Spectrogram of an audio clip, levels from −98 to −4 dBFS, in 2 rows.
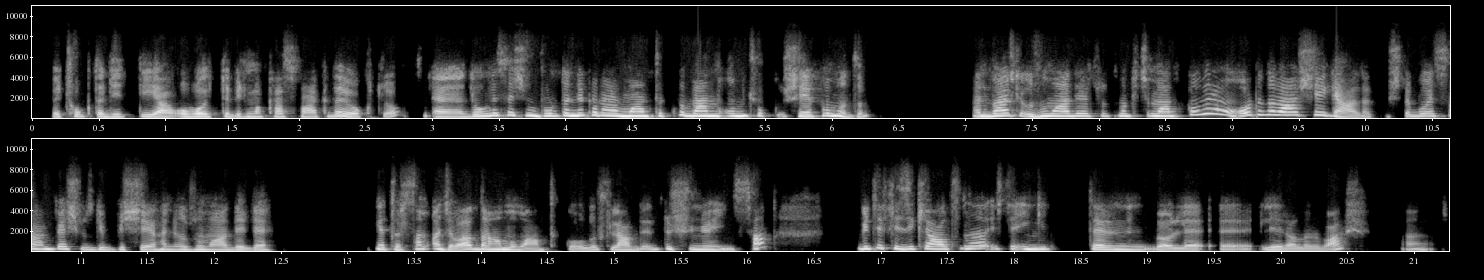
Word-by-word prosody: ve 185 - 0
çok 200 +3 -4
da 185 - +1
ciddi 170 +3 -5
ya, 170 -4 +3
o 185 - +2
boyutta 180 0 +1
bir 175 -1 -5
makas 175 +1 -4
farkı 160 +3 -4
da 220 - +3
yoktu. 180 -7 0 0.3
Eee, 165 -2 0
dolayısıyla 275 +7 +2
şimdi 275 -3 +3
burda 255 +3 +2
ne 270 +1 +6
kadar 285 -3 +2
mantıklı 235 +4 +5
ben 245 -1 +8
onu 235 +1 +5
çok 265 0 -5
şey 215 -1 +1
yapamadım. 225 -2 +1 0.7
Hani, 215 -1 +3
belki 260 0 +2
uzun 220 +3 +5
vadeli 240 0 +4
tutmak 240 0 -2
için 245 0 -2
mantıklı 230 +7 +1
oluyor 450 +1 +3
ama 245 - 0
orda 330 +8 0
da 370 - 0
ben 330 -1 +2
şeye 325 0 -4
geldim 160 - -2
işte 210 +4 -7
bu 230 - +2
hani 230 - -1
S&P 225 -1 -1
500 235 -6 -2
gibi 185 -2 -5
bir 185 - -5
şeye, 180 0 -4
hani, 180 -1 -4
uzun 180 +1 -3
vadeli 160 -3 -4 0.8
yatırsam 225 +1 -3
acaba 215 -2 +1
daha 195 -2 +2
mı 190 -3 +2
mantıklı 150 +1 -7
olur 180 +5 -6
filan 170 -4 -3
diye 205 -4 -7
düşünüyor 195 -4 -3
insan. 225 - -4 0.7
Bir 255 +1 +2
de 310 - -3
fiziki 255 -2 0
altınla, 260 +5 -1
işte, 245 0 -7
İngiltere'nin 215 -5 -1
böyle, 150 -1 -2
eee, 70 -1 -8
liraları 140 -5 -4
var, 265 - -6 0.3
ııı, 195 -5 -11
220 Hz, 200 wpm, -23 LUFS, 180-245 Hz, 0.8 s, ben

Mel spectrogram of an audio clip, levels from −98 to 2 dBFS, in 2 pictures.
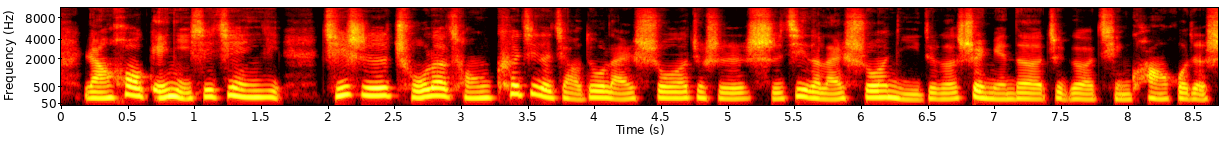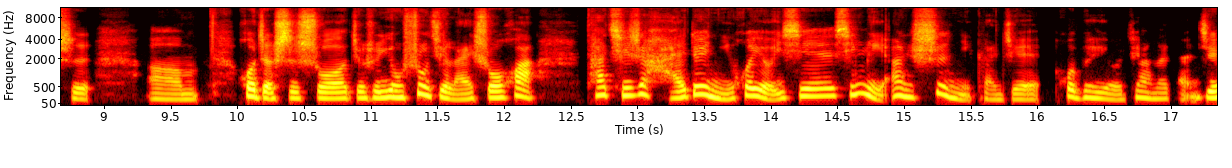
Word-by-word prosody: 然 165 0 0
后 230 +4 +3
给 190 -3 0
你 205 -6 +4
一 - - -5
些 200 +5 -1
建 195 -2 0
议。 180 -3 -5 0.3
其 230 +3 +2
实 235 -3 +5
除 190 -4 +1
了 225 0 +4
从 175 -3 -4
科 275 +11 0
技 270 +1 -4
的 205 -6 +1
角 165 -5 -7
度 175 +6 -1
来 150 -3 -4
说 165 +1 -2
就 170 0 -7
是 155 -1 -5
实 155 -1 +1
际 200 +5 0
地 165 - -1
来 145 0 -4
说， 180 +2 0
你 145 -8 -3
这 155 +5 -7
个 150 +1 -5
睡 180 +2 +3
眠 145 -2 -5
的 150 -1 -3
这 160 - -5
个 145 -1 -5
情 140 0 -6
况， 145 +1 -4
或 155 +1 -4
者 145 -3 -5
是 150 0 -2 0.4
呃， 140 -2 -5 0.4
或 215 -6 +7
者 175 -5 +4
是 165 +2 +6
说 160 -1 +3
就 170 +1 -3
是 170 0 0
用 185 0 +4
数 250 - +2
据 195 -4 +1
来 140 -2 -3
说 175 +1 +3
话， - - +3 0.4
它 240 - 0
其 235 -1 +2
实 275 - +3
还 175 -8 -2
对 265 +3 +4
你 155 -7 0
会 225 +8 +4
有 - - +3
一 135 - -3
些 215 +5 +2
心 255 +5 +1
理 235 - +2
暗 225 -3 -1
示， 260 - +1
你 155 -10 -4
感 140 -6 -13
觉 135 +1 -6
会 205 - -2
不 175 - -6
会 175 -2 -1
有 140 -4 -6
这 180 - -8
样 170 - -3
的 150 - -8
感 200 +4 -12
觉？ 175 -1 +3
170 Hz, 275 characters per minute, -22 LUFS, 150-200 Hz, 0.4 s, 或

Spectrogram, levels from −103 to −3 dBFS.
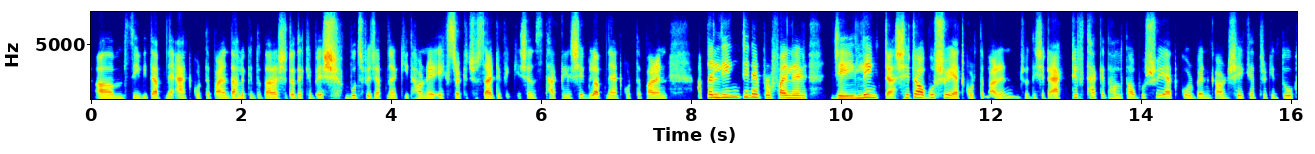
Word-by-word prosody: আম 185 0 +2 0.2
CV 205 -3 -10
তে - - -1
আপনি 195 -1 -13
add 180 +1 +2
করতে 190 +1 -11
পারেন। 175 - +1
তাহলে 195 +1 0
কিন্তু 195 -1 -17
তারা 175 0 +3
সেটা 170 - -2
দেখে 180 - -12
বেশ - - +5 0.3
বুঝবে 220 -2 -4
যে - - -4
আপনার 180 -1 -7
কি - - -15
ধরনের 190 -1 -1
এক্সট্রা 195 -1 -3
কিছু - - -6
certifications 185 +2 -2
থাকলে 190 0 -5
সেগুলো 240 -4 -4
আপনি 200 - -17
অ্যাড 180 - -3
করতে 190 0 -14
পারেন। 175 -1 +3 0.5
আপনার 260 -1 +5
Linkedin 285 +1 +2
এর 270 - +1
প্রোফাইলের 220 -1 +4 0.5
যেই 195 -1 +5 0.2
লিঙ্ক 260 -1 +6
টা, - - +6
সেটা 270 +1 +2
অবশ্যই 250 +2 +1
অ্যাড 175 - +2
করতে 195 - -8
পারেন। 210 - 0 0.2
যদি 185 +3 -16
সেটা - - -3
অ্যাক্টিভ 270 - 0 0.2
থাকে 235 -2 -3
তাহলে 210 -1 -8
তো - - -5
অবশ্যই 280 +9 -3
অ্যাড - - 0
করবেন। 195 0 -5
কারণ 190 +1 -4
সেক্ষেত্রে 210 0 -8
কিন্তু 205 0 -10
195 Hz, 190 wpm, -26 LUFS, 185-225 Hz, 0.5 s, লিঙ্ক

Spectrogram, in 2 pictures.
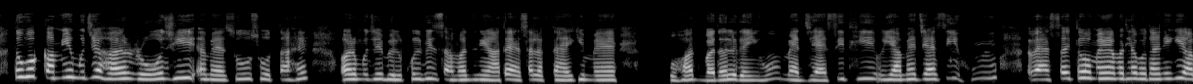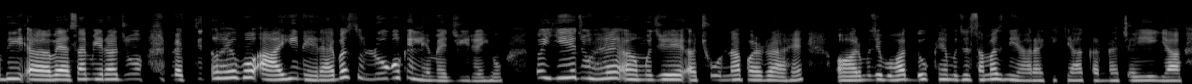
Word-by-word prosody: तो 340 - +6
वो 370 - +10
कमी 300 +3 +4
मुझे 330 +3 +2
हर 255 +2 +6
रोज़ 250 +2 +1
ही 305 +1 +4
अ, 240 - -2
महसूस 230 +3 -2
होता 220 -3 -3
है 270 - -1 0.4
और 235 +2 +6
मुझे 245 +1 -2
बिल्कुल 220 +3 -2
भी 260 0 -2
समझ 210 -2 0
नहीं 220 -1 0
आता, 195 +4 +1
ऐसा 215 0 0
लगता 210 0 -2
है 200 0 +1
कि 225 +3 -2
मैं 205 -1 0 0.6
बहुत 200 +3 0
बदल 200 +4 +3
गई 200 -2 -2
हूँ। 225 +8 -9
मैं 210 -2 +2
जैसी 195 +5 -1
थी 255 +4 -6 0.2
या 220 -1 +5
मैं 235 +2 0
जैसी 240 +4 0
हूँ 280 - -14 0.4
वैसे 225 +5 +3
तो 300 0 +6
मैं 270 0 +4
मतलब 265 0 +1
होता 250 0 +2
है 245 - +3
ना 260 - -3
कि 290 +2 -1
अभी 255 +1 +2
अ, 230 - +3 0.2
वैसा 220 +2 +4
मेरा 240 0 +1
जो 240 +1 -12 0.3
व्यक्तित्व 245 +5 -4
है, 295 +2 +2
वो 315 +1 +3
आ 225 -7 +5
ही 250 +5 +1
नहीं 210 -2 -3
रहा 200 0 0
है 210 - +1
बस 325 0 +2
लोगों 270 +2 -1
के 300 - -4
लिए 210 -7 -4
मैं 175 -2 -6
जी 175 +1 -14
रही 165 +1 -7
हूँ। 170 -1 -10 0.3
तो 315 - -5
ये 300 +2 0
जो 280 -2 -7
है 270 +3 0
अ, 230 0 +2
मुझे 220 +1 +1
अ, 210 - -1
छोड़ना 205 +3 -4
पड़ 205 -1 -1
रहा 195 -2 -1
है 210 - -4 0.4
और 190 +1 +2
मुझे 205 +3 -4
बहुत 220 +2 +2
दुख 225 +1 -3
है। 230 - -1
मुझे 220 0 -5
समझ 225 +4 -1
नहीं 215 -3 -4
आ 180 - -6
रहा 180 - -3
है 180 - -7
कि 190 - -17
क्या 185 -1 -5
करना 175 -1 -8
चाहिए 180 +1 -7
या 175 0 +2
225 Hz, 225 wpm, -22 LUFS, 205-255 Hz, 0.6 s, वो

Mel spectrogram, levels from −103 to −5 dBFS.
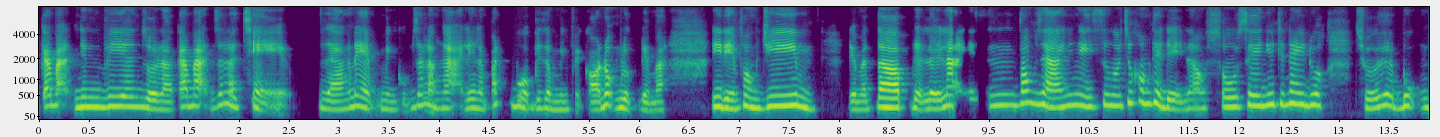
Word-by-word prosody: các 240 - +3
bạn - - +1
nhân 220 0 +2
viên 230 0 0
rồi 185 -4 +3
là 170 -1 -3
các 235 - +1
bạn 235 -5 +2
rất 270 - -4
là 290 -7 -1
trẻ, 280 +3 -3 0.3
dáng 190 0 -2
đẹp, 215 -5 -1
mình 175 -2 -9
cũng 175 - -17
rất 260 - -3
là 220 - -1
ngại 195 -1 -2
lên 200 - -2
là 190 - -4
bắt 295 +10 -6
buộc 215 -5 -2
bây 195 - -7
giờ 190 - -1
mình 170 -1 -8
phải - - -15
có 165 - +1
động 270 -6 +1
lực 195 -3 -2
để 170 -2 -4
mà 160 +2 -4 0.5
đi 230 0 +4
đến 195 -3 +2
phòng 220 -5 +2
gym 245 -3 +4 0.3
để 175 - -1
mà 170 0 -5
tập, 210 -1 +9
để 185 -4 -1
lấy 185 +1 +1
lại 250 +2 +6
cái, 200 - -12 0.2
ừm, 260 0 -3
vóc 305 +2 +2
dáng 215 -4 +4
như 255 - -1
ngày 230 -2 0
xưa 255 -2 -1
chứ 305 - 0
không 305 -1 -1
thể 295 - +4
để 190 -6 -1
nào 190 +2 -6
xồ 220 +3 -2
xề 245 +2 +1
như 265 +3 +2
thế 280 - -1
này 285 -2 +3
được. 260 0 0 0.3
Trời 195 -1 -5
ơi, 210 - -1
là 240 - -2
bụng 220 -3 -2
220 Hz, 270 wpm, -21 LUFS, 195-250 Hz, 0.5 s, tập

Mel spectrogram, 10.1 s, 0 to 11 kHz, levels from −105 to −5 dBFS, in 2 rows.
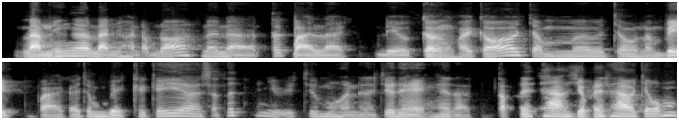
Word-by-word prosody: làm 105 0 +7
những, 135 +5 0
a, 150 -1 +6
làm 120 -6 +4
những 115 - -6
hoạt 120 - -7
động 110 - -7
đó 180 +10 +1
nên 130 -2 -4
là 100 -3 -2
thất 160 0 -5
bại 100 +2 +5
là 100 -1 -2 0.2
đều 110 -1 -3
cần 110 -4 +3
phải 105 +1 0
có 135 - +3
trong, 130 -1 -5
ơ, 130 0 -4
trong 125 -2 -4
làm 100 -1 -6
việc 100 -2 +5 0.2
và 90 -1 -2
cả 105 - -5
trong 125 -2 -3
việc - - 0
cái 120 -1 -10
cái, 150 +3 -2
a, 145 -2 -2
sở 135 - -13
thích, 180 - -5
ví 170 - -13
dụ 125 - -9
như 110 +1 -11
chơi 130 -2 -11
mô 130 -1 -7
hình 105 -6 -7
hay 110 - -10
là 100 - -12
chơi 120 - 0
đàn 100 -5 -1
hay 120 0 -4
là 85 -6 -8 0.2
tập - - -2
thể 130 - +2
thao, 145 -3 +6
thể 130 - -1
dục, 115 - +3
thể 125 - +4
thao, 135 -1 +5
chơi 140 +1 -2
bóng 175 +4 -1
125 Hz, 310 wpm, -25 LUFS, 105-135 Hz, 0.2 s, làm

